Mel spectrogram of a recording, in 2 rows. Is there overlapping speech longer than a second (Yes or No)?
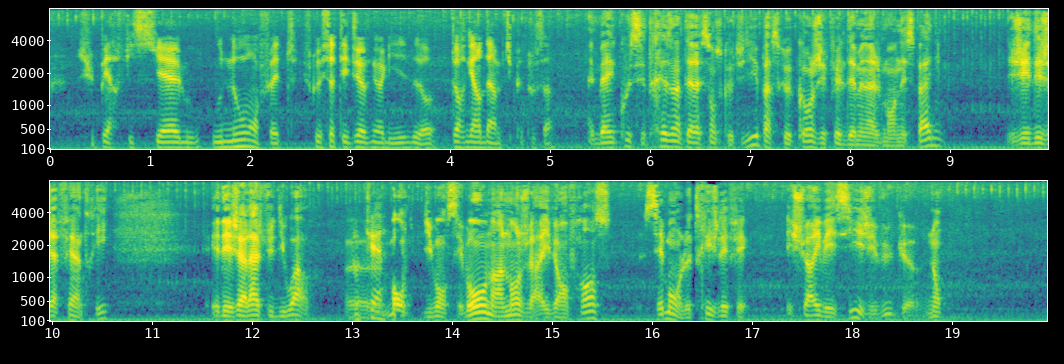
No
